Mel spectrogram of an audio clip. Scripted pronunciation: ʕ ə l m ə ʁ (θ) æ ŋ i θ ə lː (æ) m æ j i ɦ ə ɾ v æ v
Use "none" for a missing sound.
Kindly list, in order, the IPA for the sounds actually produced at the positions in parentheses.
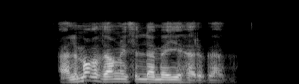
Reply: ð, æ

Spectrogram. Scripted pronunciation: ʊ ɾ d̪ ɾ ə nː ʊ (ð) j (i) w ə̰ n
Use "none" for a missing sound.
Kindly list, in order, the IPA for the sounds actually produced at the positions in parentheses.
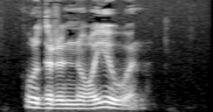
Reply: ʁ, i

